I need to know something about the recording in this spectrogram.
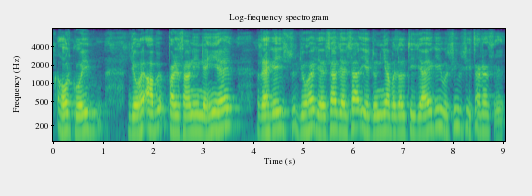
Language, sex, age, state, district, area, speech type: Hindi, male, 60+, Uttar Pradesh, Jaunpur, rural, spontaneous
